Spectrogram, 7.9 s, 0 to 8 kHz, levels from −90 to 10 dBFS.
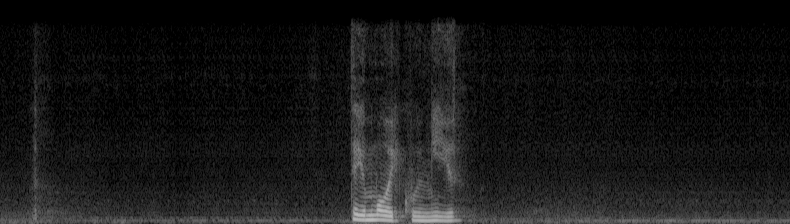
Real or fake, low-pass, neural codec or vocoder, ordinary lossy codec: fake; 7.2 kHz; codec, 16 kHz in and 24 kHz out, 0.6 kbps, FocalCodec, streaming, 4096 codes; Opus, 64 kbps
